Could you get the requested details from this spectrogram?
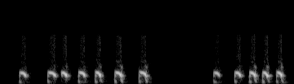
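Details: Male eastern screech owl calling a female to nest box 5 during courting season, 2/11/2023: two bursts of short, mellow, low hoots, six notes then five, each slightly falling in pitch, separated by a brief pause.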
